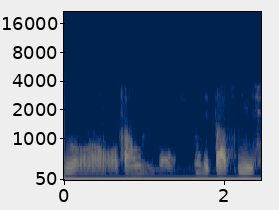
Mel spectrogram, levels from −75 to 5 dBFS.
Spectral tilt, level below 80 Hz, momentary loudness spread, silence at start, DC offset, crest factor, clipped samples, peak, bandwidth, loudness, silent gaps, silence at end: -7.5 dB/octave; -80 dBFS; 13 LU; 0 s; 2%; 20 dB; under 0.1%; -16 dBFS; 12 kHz; -38 LUFS; none; 0 s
